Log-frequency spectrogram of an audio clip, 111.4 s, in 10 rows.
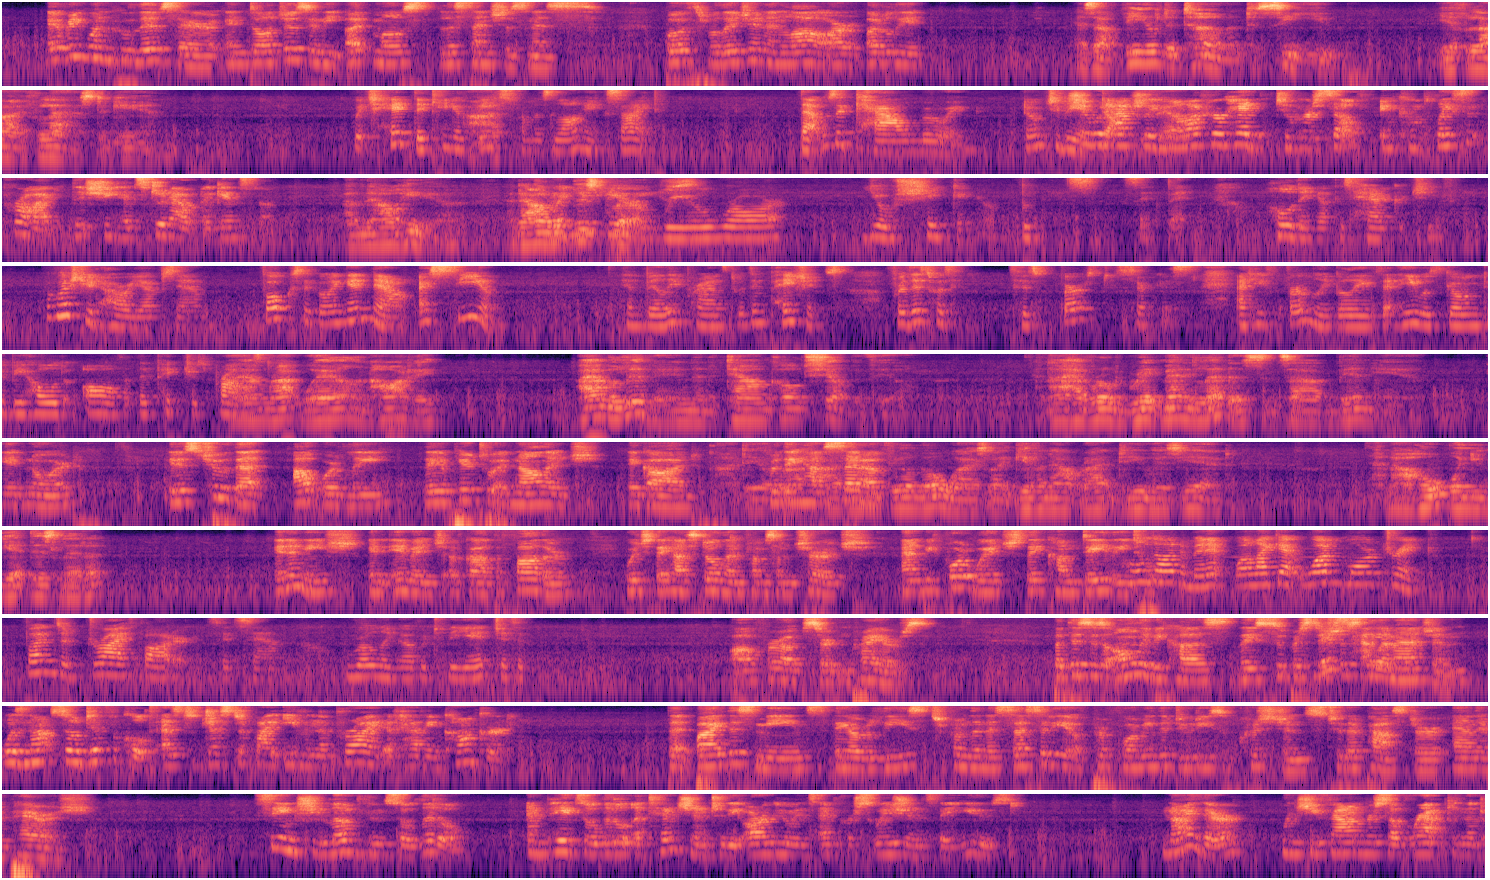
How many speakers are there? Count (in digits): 4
